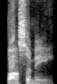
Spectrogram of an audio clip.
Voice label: "bosomy", American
